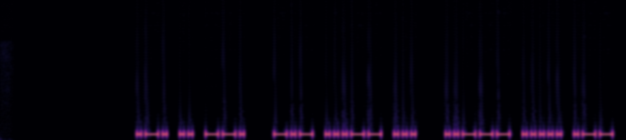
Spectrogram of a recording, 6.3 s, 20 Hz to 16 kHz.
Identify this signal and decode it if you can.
Morse code, heard as a keyed tone, about 28 wpm, 700 Hz. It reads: RIG K3S 25W
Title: K1USN SST QSO Practice 28wpm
